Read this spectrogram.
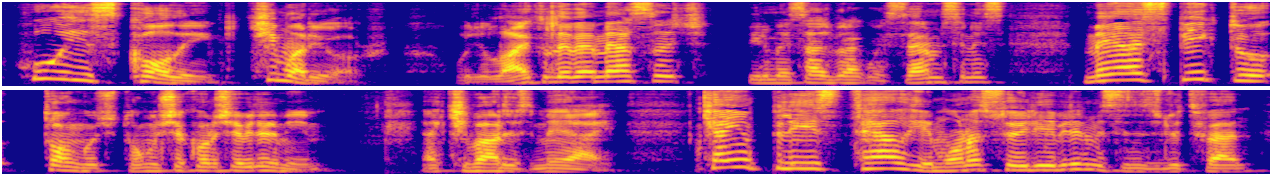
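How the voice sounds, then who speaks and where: A man's voice: medium pitch, fairly quick, no echo, studio quality. A man teaching an exam review lesson, reading out English phrases and translating each one while fondly addressing his student. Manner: animated intonation.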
